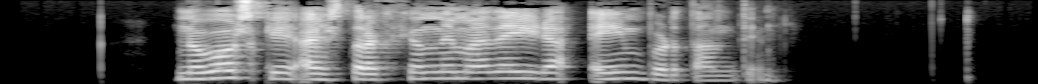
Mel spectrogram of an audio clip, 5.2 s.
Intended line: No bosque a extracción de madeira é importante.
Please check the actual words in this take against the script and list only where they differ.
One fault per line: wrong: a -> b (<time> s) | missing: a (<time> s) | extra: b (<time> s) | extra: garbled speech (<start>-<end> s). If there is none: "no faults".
no faults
